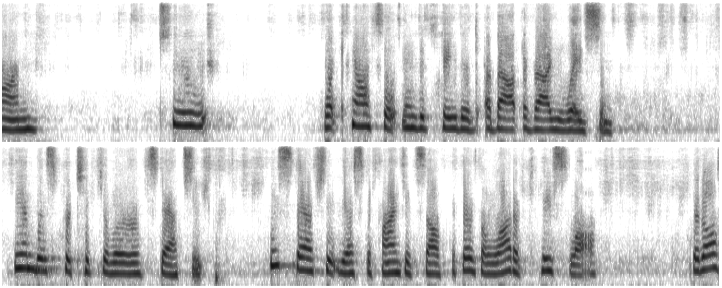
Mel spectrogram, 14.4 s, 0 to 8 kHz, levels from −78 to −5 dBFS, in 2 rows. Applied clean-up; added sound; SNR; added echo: neural separator model SepFormer DNS4.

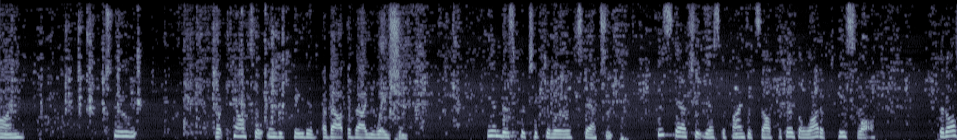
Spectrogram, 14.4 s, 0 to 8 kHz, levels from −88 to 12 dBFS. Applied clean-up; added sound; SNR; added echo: classical method spectral subtraction.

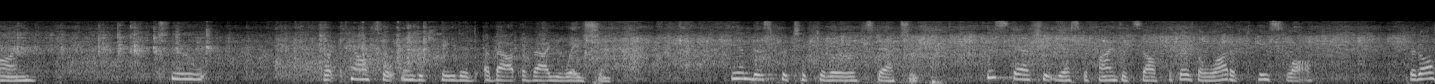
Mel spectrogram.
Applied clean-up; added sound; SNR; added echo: none; Truck; 3 dB; none.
